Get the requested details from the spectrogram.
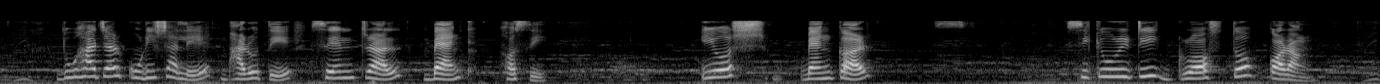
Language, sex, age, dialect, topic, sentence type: Bengali, female, 18-24, Rajbangshi, banking, statement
